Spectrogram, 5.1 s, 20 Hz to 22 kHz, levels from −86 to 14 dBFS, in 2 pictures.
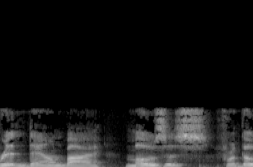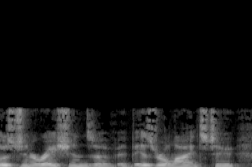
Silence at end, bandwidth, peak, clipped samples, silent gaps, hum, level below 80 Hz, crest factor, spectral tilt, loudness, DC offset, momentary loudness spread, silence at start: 0.05 s; 8.2 kHz; -6 dBFS; under 0.1%; none; none; -58 dBFS; 16 dB; -4.5 dB/octave; -21 LUFS; under 0.1%; 10 LU; 0 s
